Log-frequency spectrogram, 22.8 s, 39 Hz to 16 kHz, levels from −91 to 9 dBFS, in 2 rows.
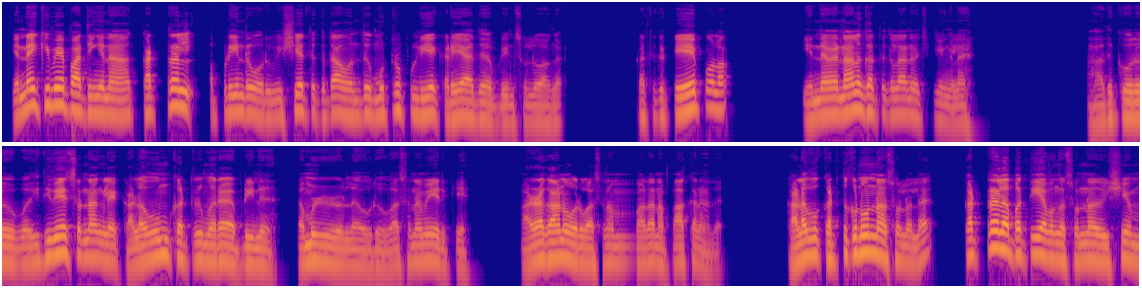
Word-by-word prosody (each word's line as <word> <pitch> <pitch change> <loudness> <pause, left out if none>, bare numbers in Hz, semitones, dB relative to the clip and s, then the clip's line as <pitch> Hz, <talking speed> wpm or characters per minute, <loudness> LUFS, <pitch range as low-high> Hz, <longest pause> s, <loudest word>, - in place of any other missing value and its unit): என்னைக்குமே 195 +6 +4
பாத்தீங்கன்னா, 140 -3 +2 0.3
கற்றல் 175 +7 +2 0.3
அப்டீன்ற 140 +4 -3
ஒரு 115 - -6
விஷயத்துக்கு 140 0 -3
தான் 140 -2 +1
வந்து 120 +2 -4
முற்றுப்புள்ளியே 135 -1 -2
கெடையாது 115 0 -1
அப்டீன்னு 95 -1 -10
சொல்லுவாங்க. 95 -1 -8 0.8
கத்துக்குட்டே 120 +4 -1 0.2
போலாம். 165 -2 -2 0.8
என்ன 120 +3 -1
வேணாலும் 145 +4 +3
கத்துக்கலாம்னு 130 -1 -4
வச்சுக்கோங்களேன். 95 -5 -10 1.3
அதுக்கு 105 +4 -9
ஒரு 115 0 +1 0.4
இதுவே 145 +7 +4
சொன்னாங்களே, 135 -5 +1
"களவும் 120 +10 +1
கற்று 125 -1 -1
மற" 115 +1 +1
அப்டீன்னு, 105 +1 -3 0.3
தமிழ்ல 105 -3 -1
ஒரு 95 +1 -8
வசனமே 115 +4 -4
இருக்கே. 95 -1 -10 0.6
அழகான 130 +5 +5
ஒரு 115 - 0
வசனமா 110 +1 -7
தான் 115 -1 -2
நான் 105 - -10
பாக்குறேன் 110 -5 -6
அத. 80 - -17 0.7
களவு 135 +8 +5
கத்துக்கணும்னு 160 +7 +3
நான் 135 -1 0
சொல்லல. 115 0 -3 0.4
கற்றலை 190 +8 +8
பத்தி 155 +1 0
அவங்க 130 -3 +1
சொன்ன 120 +1 +1
விஷயம் 120 0 -2
120 Hz, 120 wpm, -23 LUFS, 110-140 Hz, 1.3 s, கற்றலை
